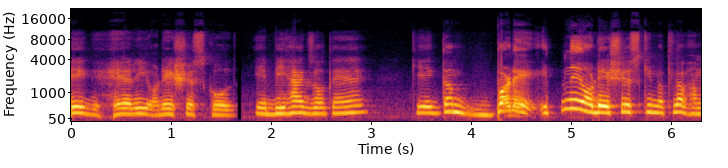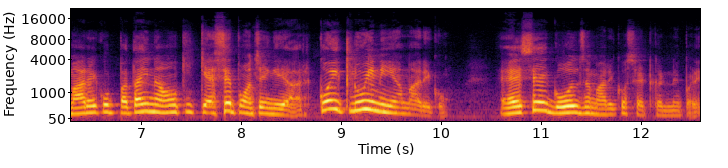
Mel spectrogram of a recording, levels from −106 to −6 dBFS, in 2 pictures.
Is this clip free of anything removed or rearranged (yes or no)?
no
